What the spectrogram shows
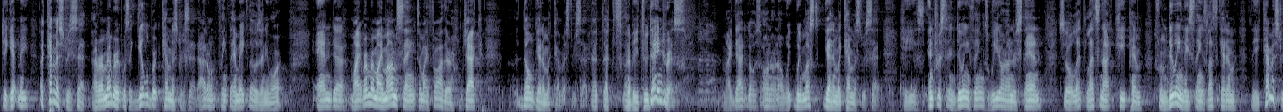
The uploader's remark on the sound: In this podcast, recorded at the 2014 International Achievement Summit in San Francisco.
